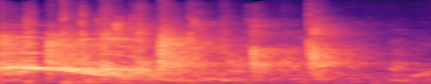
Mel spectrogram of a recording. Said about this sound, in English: Yay, clap hands everyone.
